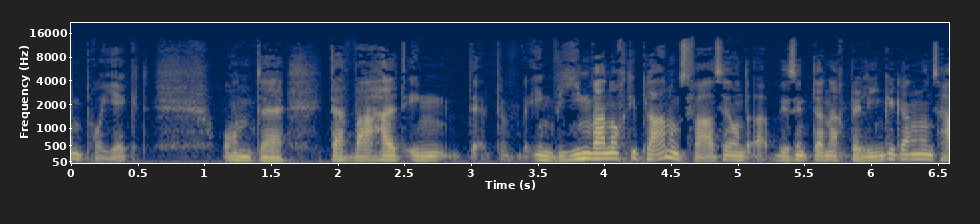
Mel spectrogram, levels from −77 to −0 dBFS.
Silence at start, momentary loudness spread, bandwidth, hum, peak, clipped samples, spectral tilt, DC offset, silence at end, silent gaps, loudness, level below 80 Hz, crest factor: 0 s; 15 LU; 15 kHz; none; -4 dBFS; under 0.1%; -5.5 dB/octave; under 0.1%; 0 s; none; -24 LUFS; -48 dBFS; 20 dB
